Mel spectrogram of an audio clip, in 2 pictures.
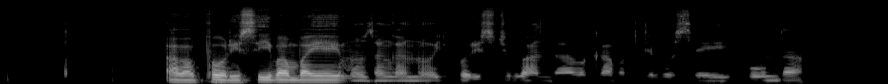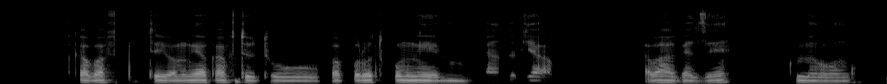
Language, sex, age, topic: Kinyarwanda, male, 18-24, government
